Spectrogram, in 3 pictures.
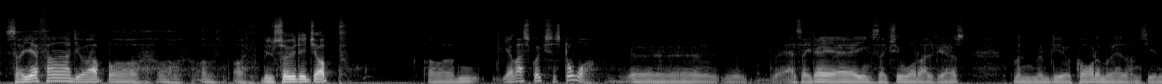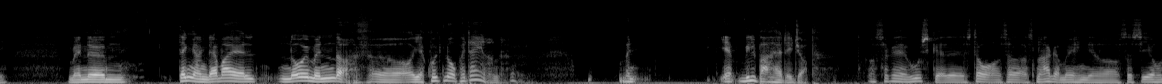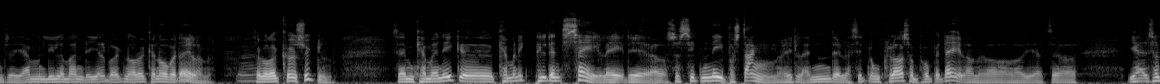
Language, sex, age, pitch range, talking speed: Danish, male, 50-69, 95-130 Hz, 220 wpm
